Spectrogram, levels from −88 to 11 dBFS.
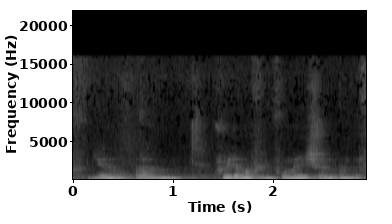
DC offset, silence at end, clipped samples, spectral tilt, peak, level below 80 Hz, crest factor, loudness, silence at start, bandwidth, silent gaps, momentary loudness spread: under 0.1%; 0 s; under 0.1%; -7 dB/octave; -22 dBFS; -62 dBFS; 16 dB; -38 LUFS; 0 s; 16 kHz; none; 5 LU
